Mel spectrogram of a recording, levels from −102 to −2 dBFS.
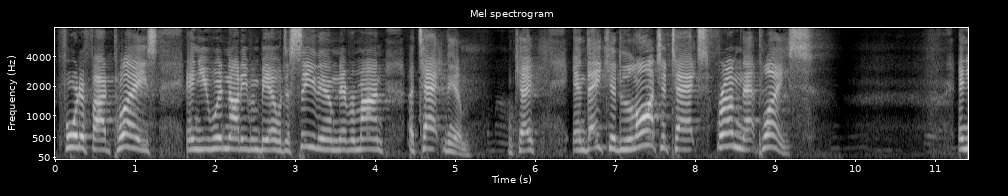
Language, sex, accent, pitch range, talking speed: English, male, American, 225-295 Hz, 135 wpm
